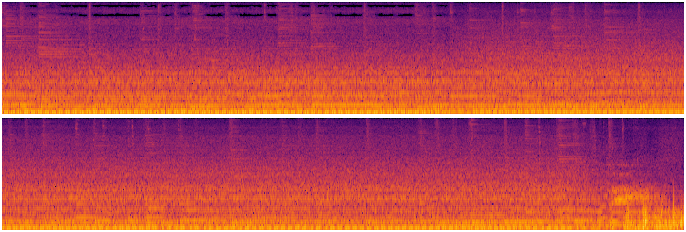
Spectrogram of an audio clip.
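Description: An all-terrain vehicle engine drones steadily in the distance.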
